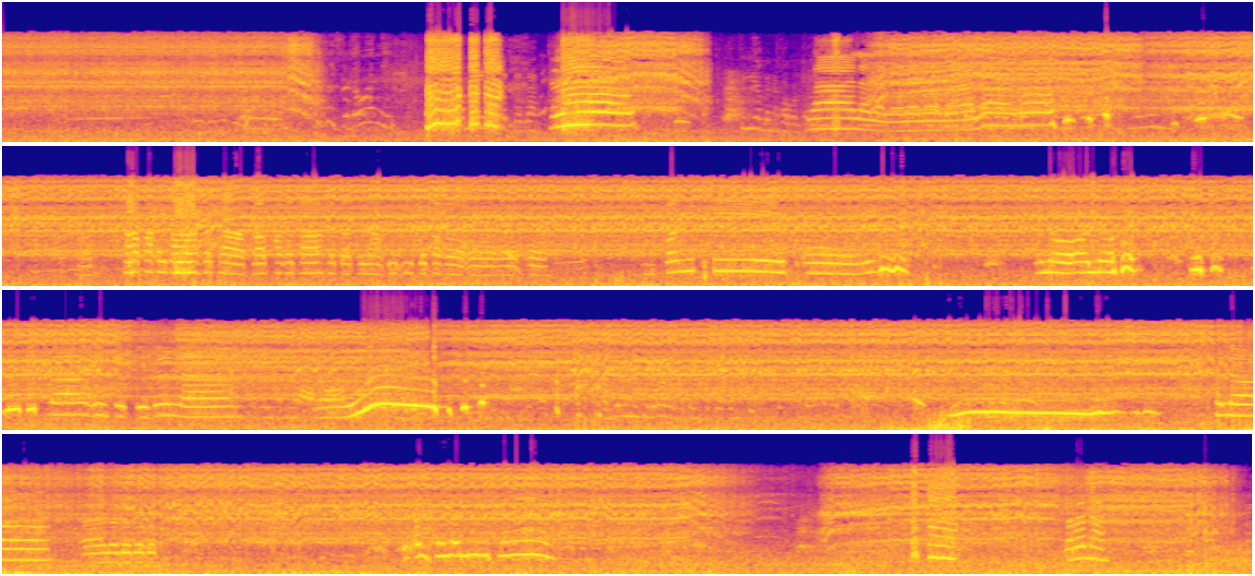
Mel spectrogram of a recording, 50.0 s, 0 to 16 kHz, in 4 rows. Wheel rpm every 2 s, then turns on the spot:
230, 150, 20, 110, 90, 220, 210, 210, 210, 210, 210, 210, 210, 210, 210, 210, 210, 210, 220, 220, 210, 210, 90, 180, 200.
6-8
